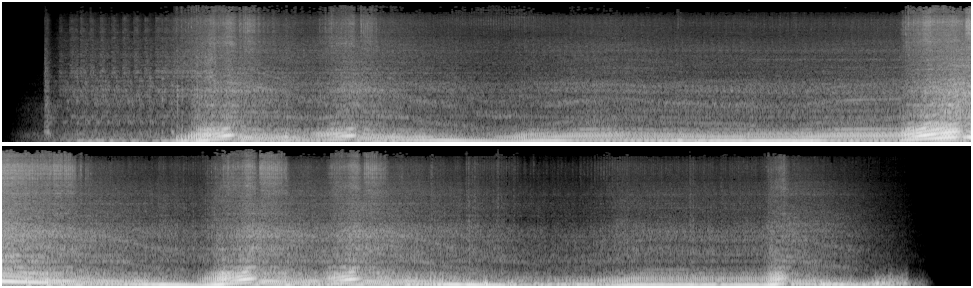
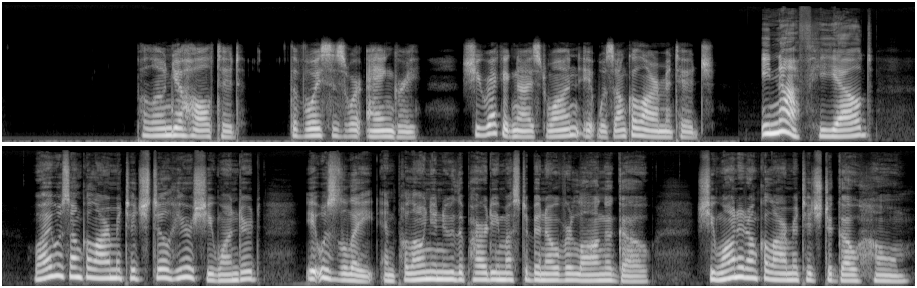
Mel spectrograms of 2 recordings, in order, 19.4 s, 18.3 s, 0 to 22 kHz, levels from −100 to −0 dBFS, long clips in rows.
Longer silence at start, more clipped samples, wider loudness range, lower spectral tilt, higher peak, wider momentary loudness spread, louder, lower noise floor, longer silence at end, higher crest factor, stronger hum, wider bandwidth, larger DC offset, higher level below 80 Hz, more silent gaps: second, 0.45 s vs 1.4 s; neither; first, 9 LU vs 4 LU; about the same, -6.5 dB/octave vs -6 dB/octave; first, -2 dBFS vs -6 dBFS; first, 15 LU vs 11 LU; about the same, -22 LUFS vs -20 LUFS; second, -52 dBFS vs -67 dBFS; first, 0.6 s vs 0.05 s; about the same, 20 dB vs 16 dB; neither; about the same, 19 kHz vs 18 kHz; neither; first, -24 dBFS vs -62 dBFS; neither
